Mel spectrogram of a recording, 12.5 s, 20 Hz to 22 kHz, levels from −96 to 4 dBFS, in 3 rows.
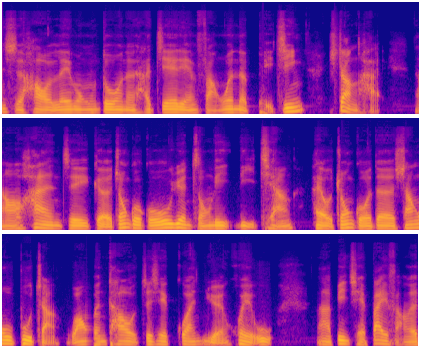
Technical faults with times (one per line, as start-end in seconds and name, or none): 0.95-0.99 short concealed packet loss
2.59-2.64 short concealed packet loss
3.32-3.39 burst of packet loss
4.25-4.31 short concealed packet loss
9.17-9.27 burst of packet loss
